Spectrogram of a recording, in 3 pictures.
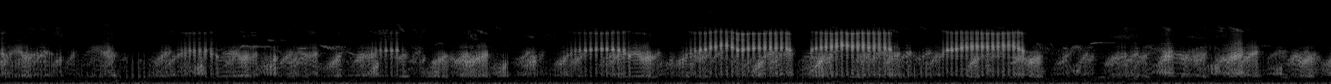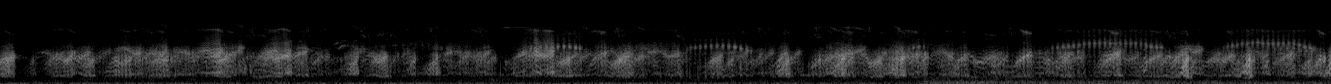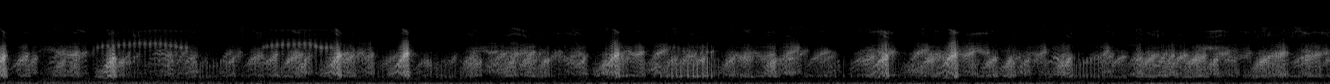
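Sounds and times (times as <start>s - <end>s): frogs croaking: 0.0s - 39.9s
long loud frog calls: 21.8s - 30.9s.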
